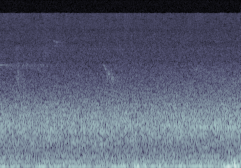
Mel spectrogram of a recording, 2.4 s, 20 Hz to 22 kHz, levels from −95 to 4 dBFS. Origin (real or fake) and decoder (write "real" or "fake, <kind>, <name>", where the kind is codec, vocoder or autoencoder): real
